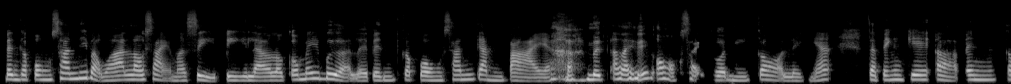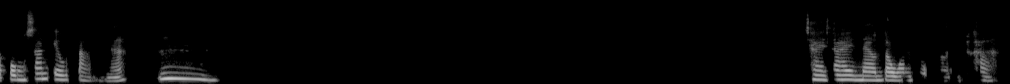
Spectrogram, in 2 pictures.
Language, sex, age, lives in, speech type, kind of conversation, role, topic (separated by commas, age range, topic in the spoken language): Thai, female, 30-34, Thailand, conversation, podcast, guest, วัฒนธรรมไทยส่งผลต่อการแต่งตัวของคุณอย่างไร?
